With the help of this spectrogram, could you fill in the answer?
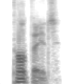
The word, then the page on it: poppet: British English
